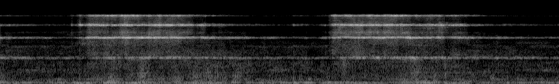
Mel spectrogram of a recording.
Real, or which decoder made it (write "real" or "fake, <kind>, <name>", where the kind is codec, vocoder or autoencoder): fake, codec, SNAC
